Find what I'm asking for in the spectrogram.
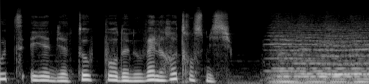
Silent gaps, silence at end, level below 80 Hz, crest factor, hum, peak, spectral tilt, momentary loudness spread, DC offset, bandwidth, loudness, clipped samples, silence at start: none; 0 s; -38 dBFS; 16 dB; none; -4 dBFS; -6.5 dB/octave; 10 LU; under 0.1%; 12.5 kHz; -20 LUFS; under 0.1%; 0 s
